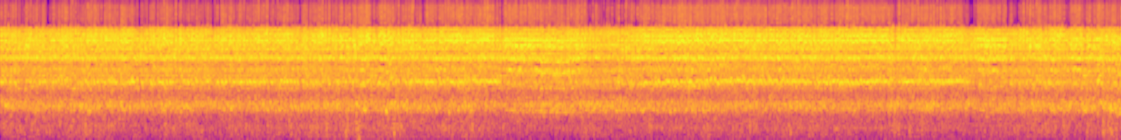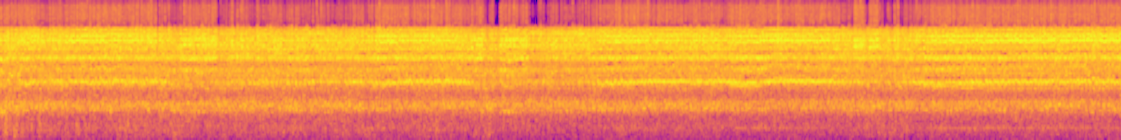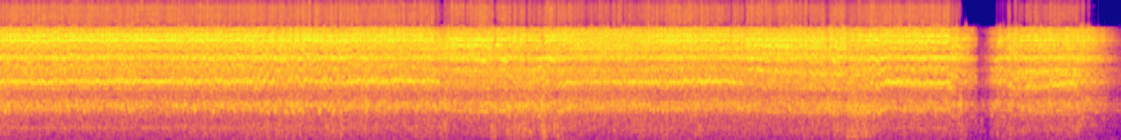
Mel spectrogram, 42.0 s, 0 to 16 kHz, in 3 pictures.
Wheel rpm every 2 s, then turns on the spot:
240, 230, 230, 220, 220, 230, 220, 230, 230, 230, 220, 230, 230, 210, 210, 210, 230, 220, 220, 200, 130.
none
